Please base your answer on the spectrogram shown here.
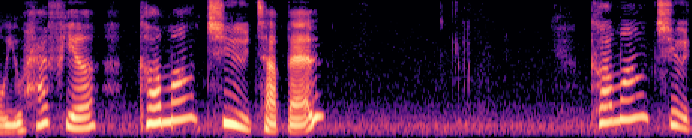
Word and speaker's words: t'appelles: Comment tu t'appelles, it means what is your name. Okay, tu t'appelles comment. Again, I repeat that again. The first one, comment tu t'appelles. Comment tu t'appelles. The S here is silent.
